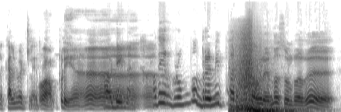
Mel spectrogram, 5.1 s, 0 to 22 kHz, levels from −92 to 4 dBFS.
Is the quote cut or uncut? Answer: cut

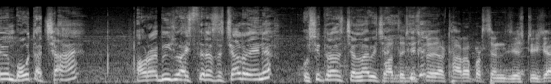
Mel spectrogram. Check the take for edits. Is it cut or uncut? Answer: cut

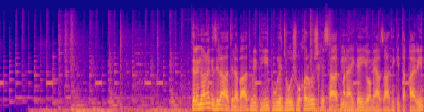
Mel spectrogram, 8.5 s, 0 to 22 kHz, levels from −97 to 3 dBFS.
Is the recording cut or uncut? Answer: cut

